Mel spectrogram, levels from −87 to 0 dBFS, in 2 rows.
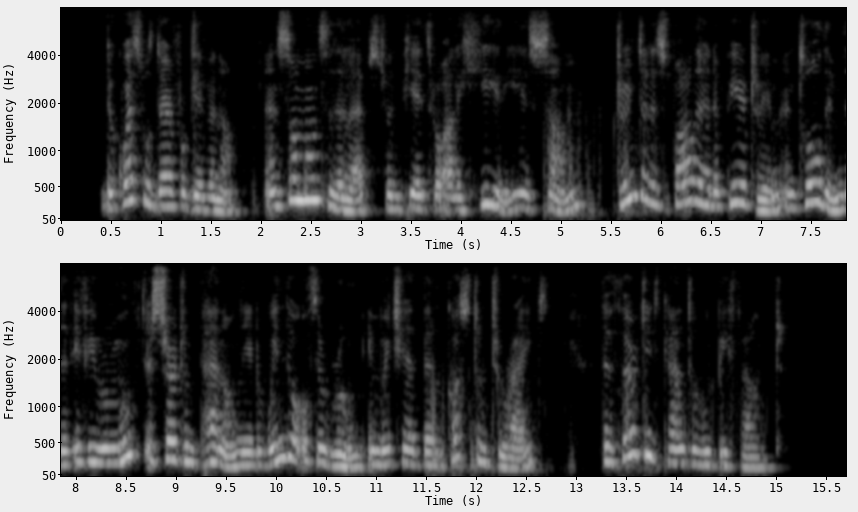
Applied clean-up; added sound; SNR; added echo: neural mask model DeepFilterNet 3.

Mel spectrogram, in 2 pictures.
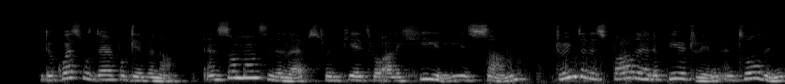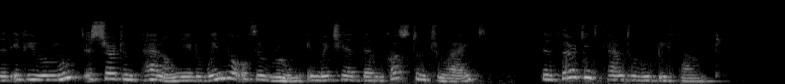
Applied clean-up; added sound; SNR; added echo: neural separator model SepFormer DNS4.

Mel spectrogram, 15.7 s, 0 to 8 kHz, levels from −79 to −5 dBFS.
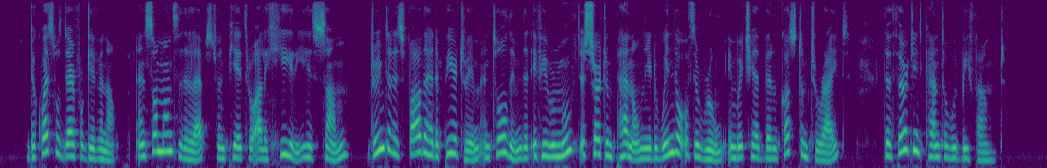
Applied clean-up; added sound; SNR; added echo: none; none; none; none.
